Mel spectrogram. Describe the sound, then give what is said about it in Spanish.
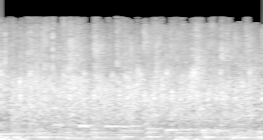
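A crowd at Club Victoria in San Andrés de Giles applauds Pablo Logioco, who runs the sound, steadily: a dense, even wash of many hands clapping at fairly loud volume throughout, with no pauses or talk breaking through. “Quisiera ya pedirles un aplauso para Pablo Logioco que hace el sonido.”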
